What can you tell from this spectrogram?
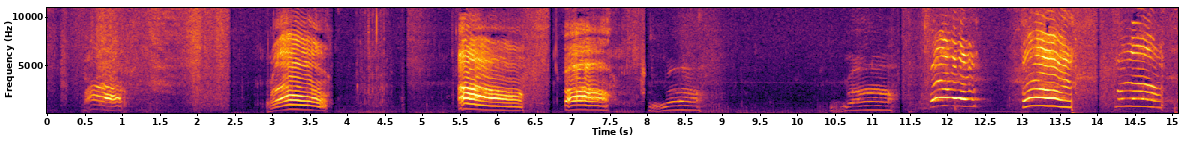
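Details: Miho, a two-year-old domestic cat, scolding with siren-style meows because her owner often works late or sleeps away: about eight arched, wavering yowls of varying length, some clustered and some spaced apart.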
